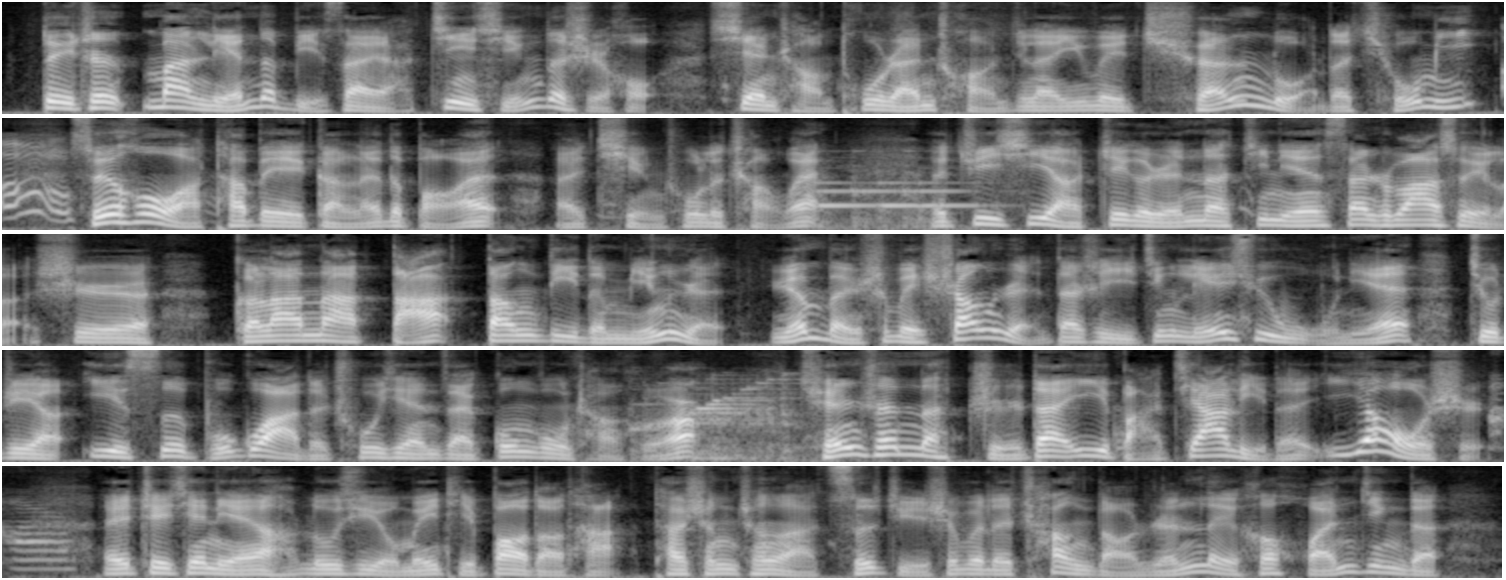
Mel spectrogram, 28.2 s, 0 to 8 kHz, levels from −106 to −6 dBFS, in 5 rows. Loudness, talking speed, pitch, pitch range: -25 LUFS, 300 characters per minute, 120 Hz, 105-145 Hz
